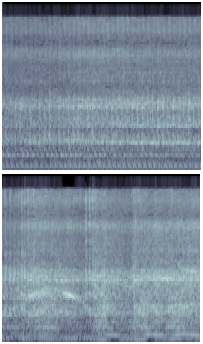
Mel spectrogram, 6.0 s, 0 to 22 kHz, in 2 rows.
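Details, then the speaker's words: Suzuki Burgman 400 after swapping the old 3-pad clutch for a 5-pad clutch: revs rise and ease back smoothly with a steady drone, no longer the metallic ting-ching as the pads engage; clean clutch engagement. "Oh, that's 1,000 times better. I don't even hear the ting, ching, ting, ching, ting, ching, ching when those 3 would activate. That clutch sounds 1,000 times better than what was in there."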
